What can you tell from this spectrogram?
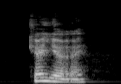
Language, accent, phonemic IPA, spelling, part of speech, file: French, Canada, /kœj.ʁɛ/, cueilleraient, verb, LL-Q150 (fra)-cueilleraient.wav
- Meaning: third-person plural conditional of cueillir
